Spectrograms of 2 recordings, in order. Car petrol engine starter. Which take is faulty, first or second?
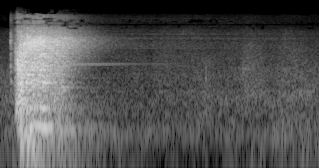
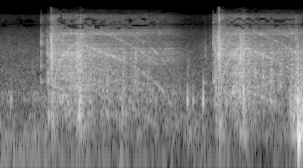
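first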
